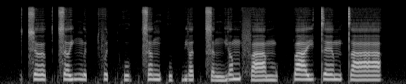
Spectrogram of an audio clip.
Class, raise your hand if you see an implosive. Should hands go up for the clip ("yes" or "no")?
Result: no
